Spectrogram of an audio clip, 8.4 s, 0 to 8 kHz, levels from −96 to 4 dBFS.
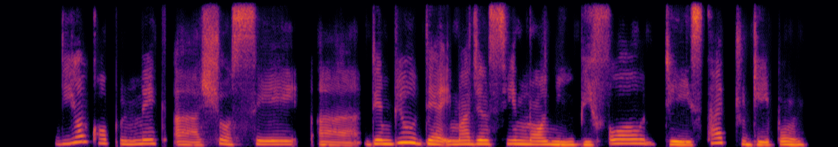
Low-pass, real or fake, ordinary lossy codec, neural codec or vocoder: none; fake; none; codec, 16 kHz, 2 kbps, X-Codec, HuBERT features, trained on general audio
